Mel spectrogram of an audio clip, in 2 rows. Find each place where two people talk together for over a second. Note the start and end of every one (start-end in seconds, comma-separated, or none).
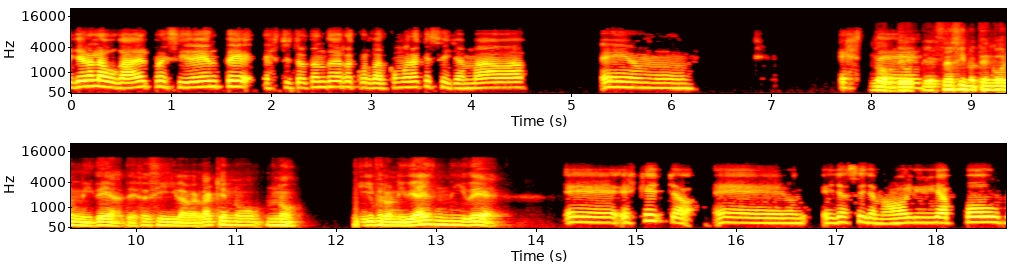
none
